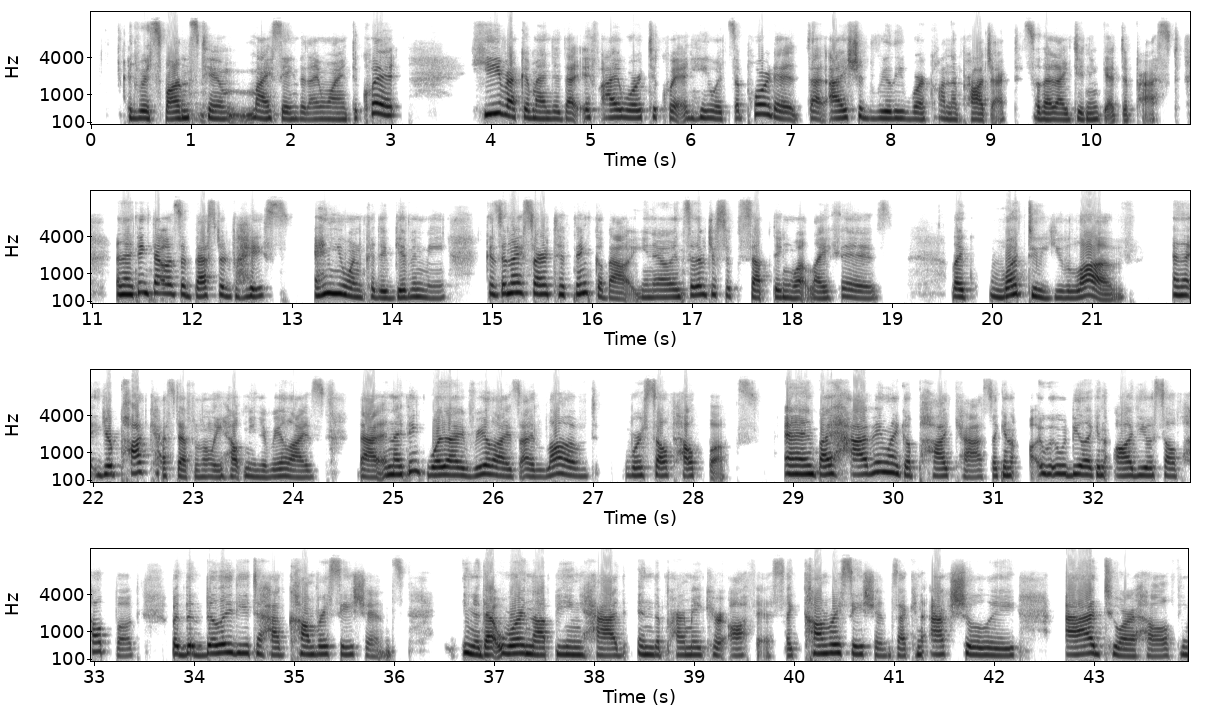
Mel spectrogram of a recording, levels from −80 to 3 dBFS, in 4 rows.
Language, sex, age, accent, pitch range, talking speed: English, female, 20-39, American, 185-235 Hz, 185 wpm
